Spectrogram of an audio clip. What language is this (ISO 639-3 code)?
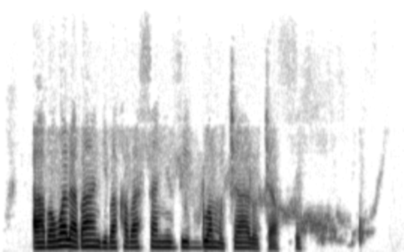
lug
